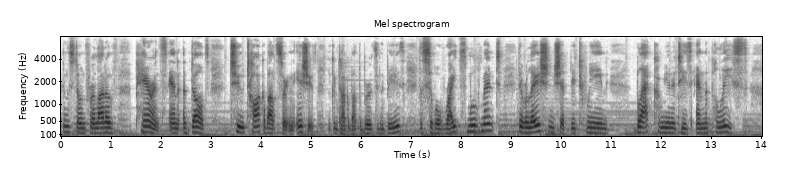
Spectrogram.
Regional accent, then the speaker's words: Minneapolis, Minnesota, United States; I grew up in Minneapolis. I'm second generation Minnesotan. My mother was born here. My father's from Kentucky.

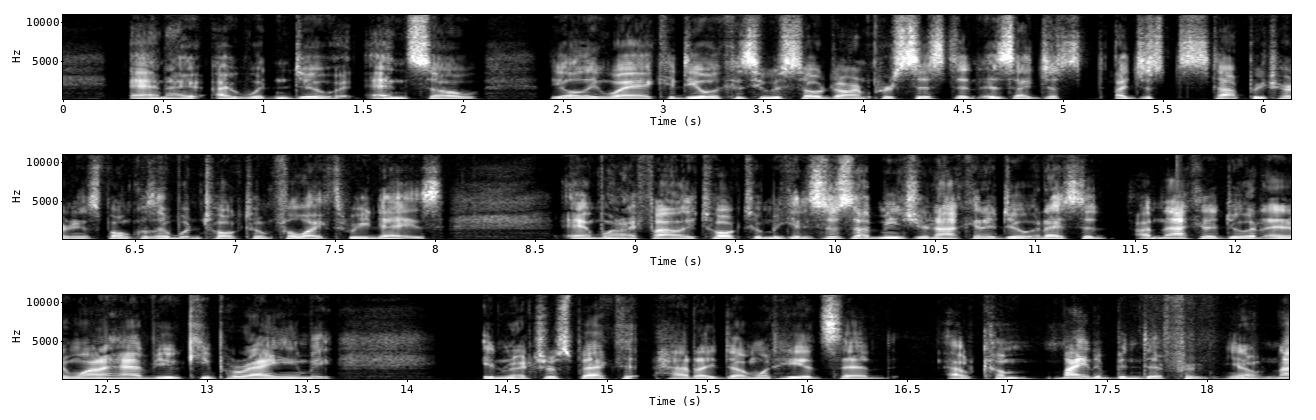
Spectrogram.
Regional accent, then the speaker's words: New York, United States; so I was from Nassau.

